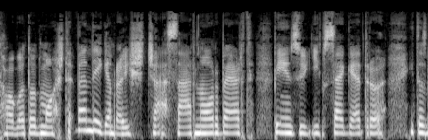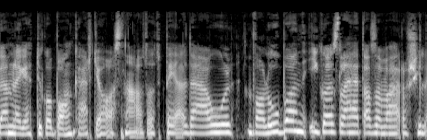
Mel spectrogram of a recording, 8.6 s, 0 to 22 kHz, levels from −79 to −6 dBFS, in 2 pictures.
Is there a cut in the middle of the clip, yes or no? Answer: yes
